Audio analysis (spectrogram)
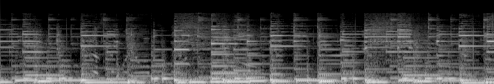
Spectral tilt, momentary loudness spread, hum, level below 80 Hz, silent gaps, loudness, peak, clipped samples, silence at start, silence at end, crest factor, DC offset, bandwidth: -6 dB/octave; 4 LU; none; -30 dBFS; none; -17 LUFS; -2 dBFS; under 0.1%; 0 s; 0 s; 14 dB; 0.3%; 11.5 kHz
